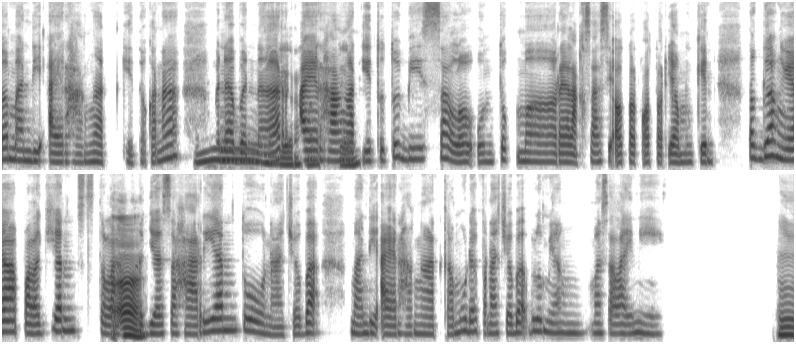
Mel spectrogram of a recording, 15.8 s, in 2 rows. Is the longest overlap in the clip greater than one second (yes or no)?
yes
